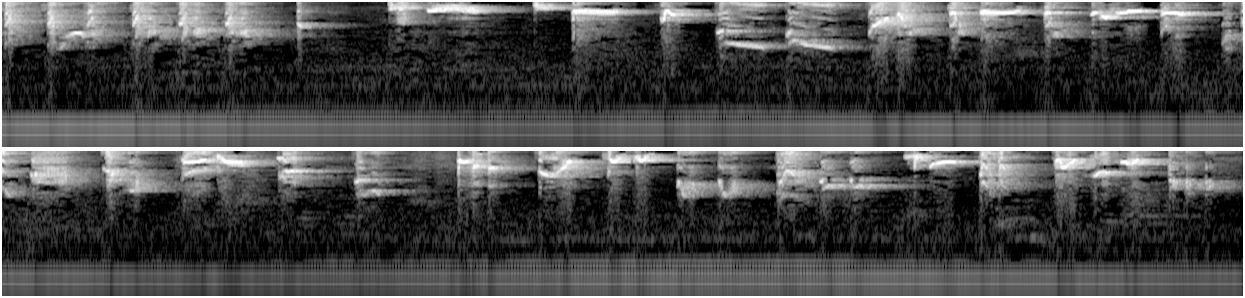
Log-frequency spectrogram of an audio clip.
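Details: Rapid, loud song of an orange-headed thrush, anis kembang, delivered as a long unbroken roll of sharp high whistles, trills and chirps changing phrase every moment, over a constant low electrical hum.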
